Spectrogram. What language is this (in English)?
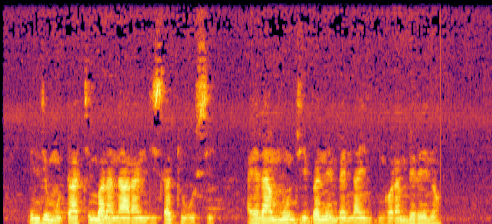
Tuki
